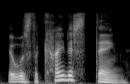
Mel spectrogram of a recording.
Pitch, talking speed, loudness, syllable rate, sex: 135 Hz, 230 wpm, -18 LUFS, 5.2 syllables/s, male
